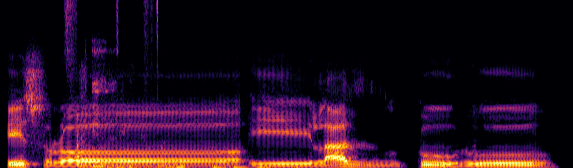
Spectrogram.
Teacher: dzal sukun, ya ingat, diperhatikan, jangan dimantulkan, karena ini bukan huruf qalqalah.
